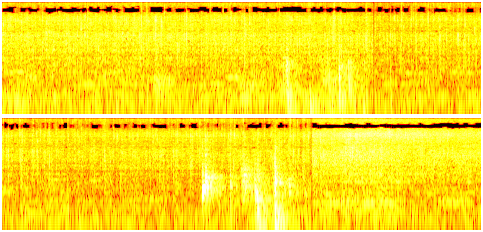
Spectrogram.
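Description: Spices sizzle in hot oil in a pan.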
